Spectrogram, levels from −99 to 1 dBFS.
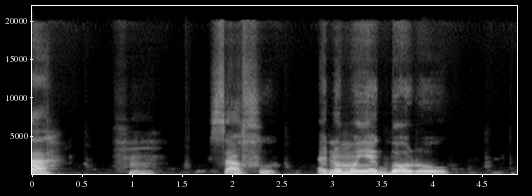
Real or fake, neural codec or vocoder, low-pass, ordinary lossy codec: fake; autoencoder, 48 kHz, 128 numbers a frame, DAC-VAE, trained on Japanese speech; none; none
